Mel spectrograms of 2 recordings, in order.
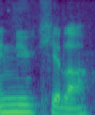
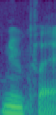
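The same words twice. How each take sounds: First: Nuclear said as NYOO-kyuh-luh; nuclear turned into "new-cue-luh"; habitual mispronunciation. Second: Nuclear said as NOO-klee-uh; nuclear spoken softly as "new-clear"; standard pronunciation. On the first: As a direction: say nuclear with "kyuh" replacing "klee". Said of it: "I always say nuclear". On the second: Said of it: "it's pronounced nuclear". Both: Shown as a demonstration.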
